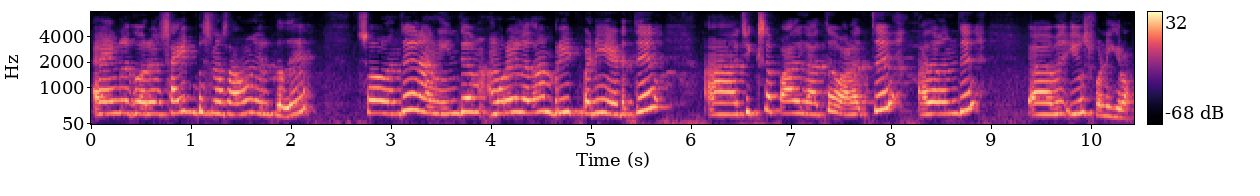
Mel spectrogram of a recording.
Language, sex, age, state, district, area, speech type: Tamil, male, 18-30, Tamil Nadu, Tiruchirappalli, urban, spontaneous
